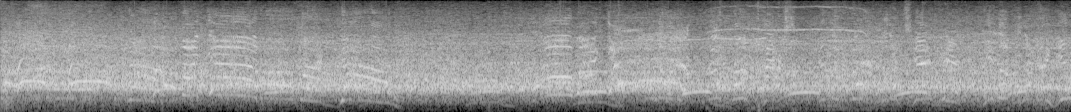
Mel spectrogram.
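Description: A loud crowd of many voices shouting and cheering without a break, with a man's voice among them.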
